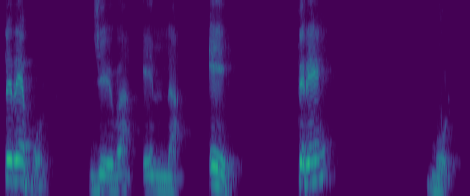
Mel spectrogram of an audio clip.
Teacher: llevan el acento en la penúltima sílaba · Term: palabras graves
